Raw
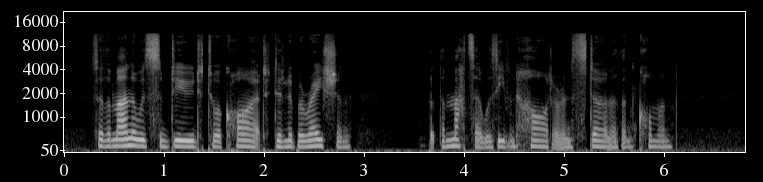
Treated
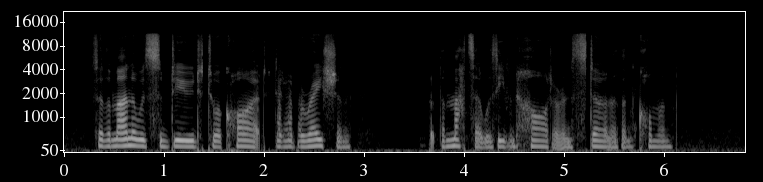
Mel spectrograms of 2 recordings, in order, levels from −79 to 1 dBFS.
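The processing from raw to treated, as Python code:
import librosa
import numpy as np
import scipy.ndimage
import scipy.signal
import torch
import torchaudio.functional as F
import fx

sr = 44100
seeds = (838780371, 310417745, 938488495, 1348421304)

y = fx.transformer_sat(x, sr, knee_hz=670.0, at=(1.93, 2.37))
y = y * librosa.db_to_amplitude(-6.5)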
